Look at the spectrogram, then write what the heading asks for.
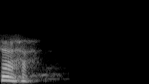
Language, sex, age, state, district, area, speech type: Sindhi, female, 30-45, Gujarat, Surat, urban, conversation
